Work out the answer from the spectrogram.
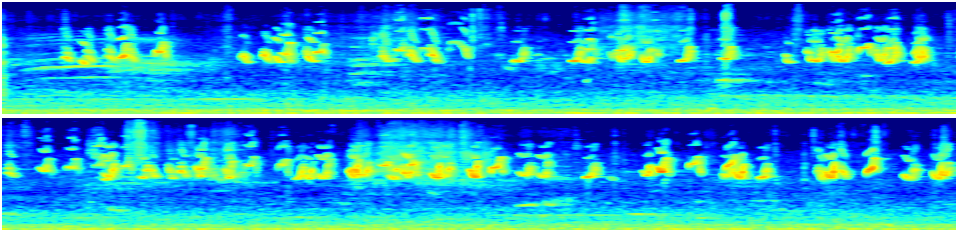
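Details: A group of baby chickens playing on a roof chirps continuously, with rapid clusters of short shrill peeps rising and falling, some louder bursts midway, over soft background noise.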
